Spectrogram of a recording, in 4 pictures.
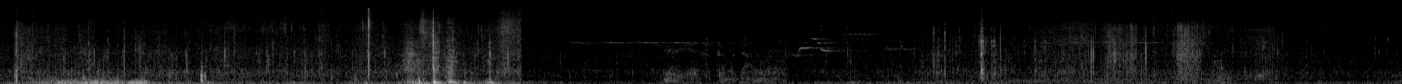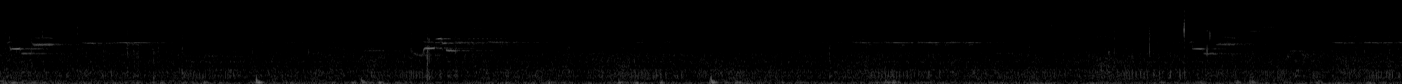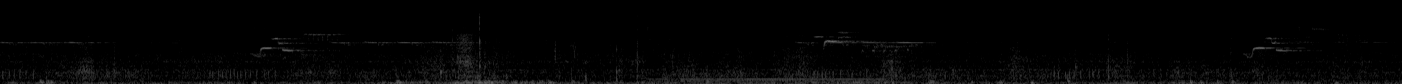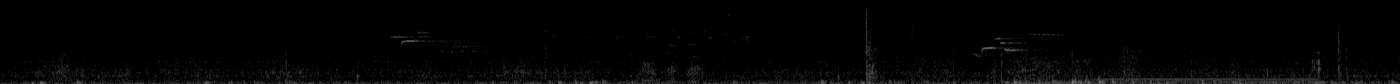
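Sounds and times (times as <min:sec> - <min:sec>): songbirds singing: 0:00.0 - 0:50.2, 0:51.1 - 0:56.0
outdoor background noise: 0:00.0 - 0:56.0
faint bird chirps: 0:05.3 - 0:12.2, 0:13.9 - 0:24.8, 0:25.7 - 0:32.8, 0:34.5 - 0:38.3.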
